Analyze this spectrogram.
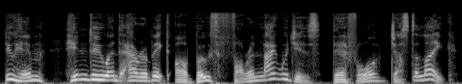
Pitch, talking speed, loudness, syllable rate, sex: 160 Hz, 155 wpm, -18 LUFS, 5.8 syllables/s, male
